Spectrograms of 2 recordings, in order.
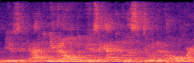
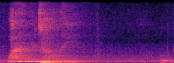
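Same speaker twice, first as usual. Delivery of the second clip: pleading reproach; 8 dB quieter, much slower than usual. Pretend. Imagined reproach at judgment.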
